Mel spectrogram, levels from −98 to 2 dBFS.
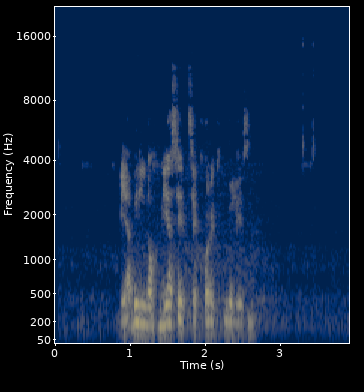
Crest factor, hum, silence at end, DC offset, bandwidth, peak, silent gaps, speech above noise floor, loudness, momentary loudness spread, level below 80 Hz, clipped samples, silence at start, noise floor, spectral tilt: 20 dB; none; 1.25 s; under 0.1%; 13.5 kHz; -20 dBFS; none; 40 dB; -38 LUFS; 14 LU; -74 dBFS; under 0.1%; 0.85 s; -77 dBFS; -6 dB/octave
